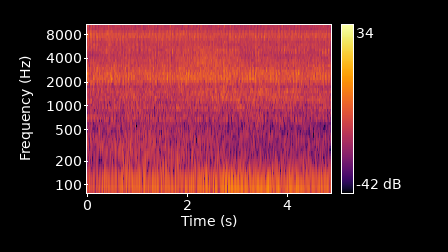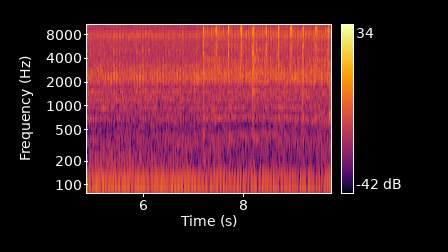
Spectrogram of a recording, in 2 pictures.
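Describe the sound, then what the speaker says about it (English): A heavy truck engine in a WWII-style battle game runs loud and steady, a continuous low droning rumble with no pause, joined near the end by faint rapid clicking. "Alright, rev that engine. Rev that engine."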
